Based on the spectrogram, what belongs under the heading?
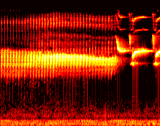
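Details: Domestic canary, Serinus canaria domestica, singing to provoke other canaries into song: a fast, even, high trill held for about two seconds and falling slightly, then a few sharp rising whistled notes.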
